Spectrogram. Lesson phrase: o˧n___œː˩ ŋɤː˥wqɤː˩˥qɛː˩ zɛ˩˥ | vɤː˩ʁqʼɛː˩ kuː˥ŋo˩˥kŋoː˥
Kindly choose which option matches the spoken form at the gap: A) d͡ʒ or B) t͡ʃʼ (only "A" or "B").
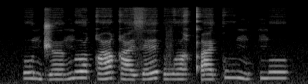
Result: A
